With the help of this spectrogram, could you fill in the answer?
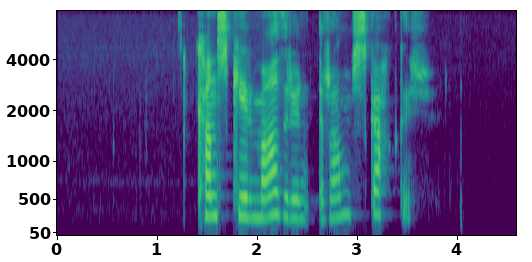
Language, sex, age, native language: Icelandic, female, 18-19, Icelandic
